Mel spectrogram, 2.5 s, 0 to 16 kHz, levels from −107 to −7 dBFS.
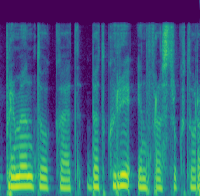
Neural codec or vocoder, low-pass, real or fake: none; 9.9 kHz; real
